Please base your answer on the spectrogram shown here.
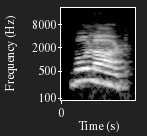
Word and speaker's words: bollard: New word of द डे, the word is बोलार्ड. बोलार्ड इज the correct pronunciation, of course are नॉट. The correct pronunciation is बोलॉर्ड.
